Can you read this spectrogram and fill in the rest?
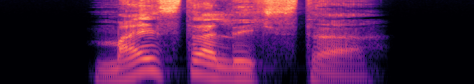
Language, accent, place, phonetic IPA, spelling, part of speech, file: German, Germany, Berlin, [ˈmaɪ̯stɐˌlɪçstɐ], meisterlichster, adjective, De-meisterlichster.ogg
- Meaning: inflection of meisterlich: 1. strong/mixed nominative masculine singular superlative degree 2. strong genitive/dative feminine singular superlative degree 3. strong genitive plural superlative degree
